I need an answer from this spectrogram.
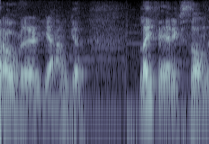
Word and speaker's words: Leif Erikson: Leif Erikson is actually how it's pronounced.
